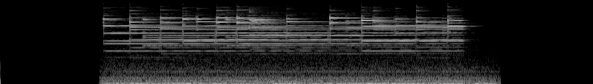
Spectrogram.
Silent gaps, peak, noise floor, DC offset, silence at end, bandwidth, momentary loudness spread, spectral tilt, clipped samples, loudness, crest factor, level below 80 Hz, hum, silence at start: none; -6 dBFS; under -90 dBFS; under 0.1%; 0.95 s; 17.5 kHz; 7 LU; 1 dB/octave; under 0.1%; -19 LUFS; 18 dB; -42 dBFS; none; 1 s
